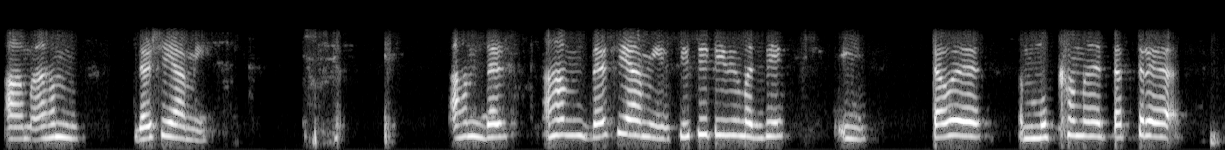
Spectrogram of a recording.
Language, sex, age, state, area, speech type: Sanskrit, other, 18-30, Rajasthan, urban, conversation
